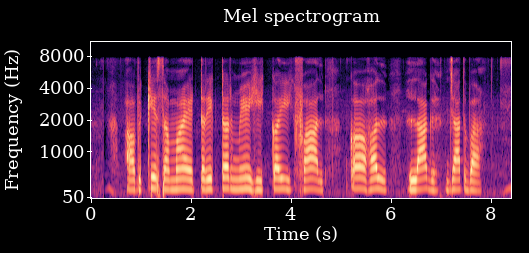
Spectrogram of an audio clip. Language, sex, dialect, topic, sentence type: Bhojpuri, female, Northern, agriculture, statement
